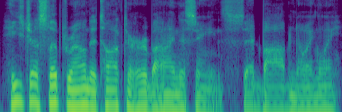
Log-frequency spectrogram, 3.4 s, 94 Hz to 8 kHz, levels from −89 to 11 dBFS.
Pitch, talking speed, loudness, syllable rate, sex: 100 Hz, 245 wpm, -17 LUFS, 5.8 syllables/s, male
